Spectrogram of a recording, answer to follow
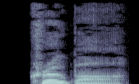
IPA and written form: ˈkroʊ.bɑːr (Crowbar)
